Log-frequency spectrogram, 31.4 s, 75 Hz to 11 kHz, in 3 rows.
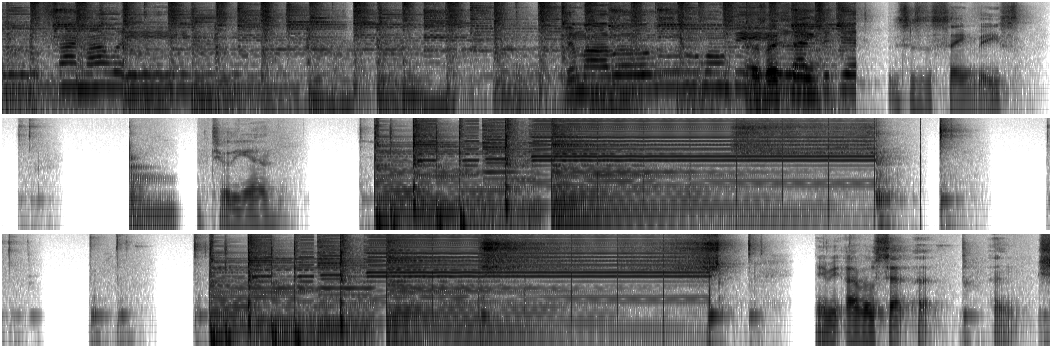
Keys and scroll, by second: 8.6 ctrl+space, 13.5 Left, 14.1 space, 14.5 F7, 19.9 space, 21.9 q, 22.1 Return, 22.9 space, 25.7 =, 28.0 =, 28.4 space, 29.4 ctrl+s.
